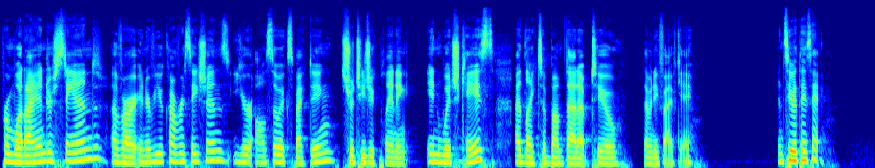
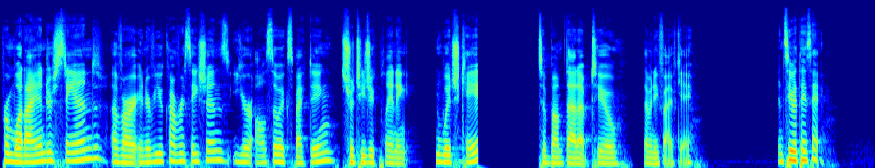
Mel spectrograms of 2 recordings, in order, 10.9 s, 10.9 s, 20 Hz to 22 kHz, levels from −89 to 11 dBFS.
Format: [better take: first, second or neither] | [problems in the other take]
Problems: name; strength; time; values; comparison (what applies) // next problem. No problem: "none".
first | audio cutting out; at 5.5 s and at 6 s for 1 s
